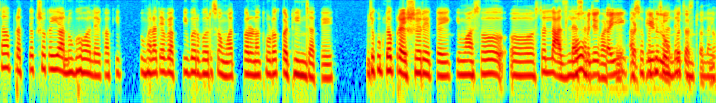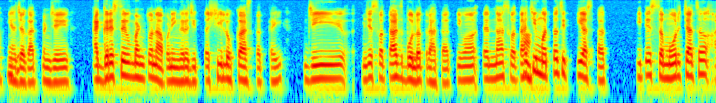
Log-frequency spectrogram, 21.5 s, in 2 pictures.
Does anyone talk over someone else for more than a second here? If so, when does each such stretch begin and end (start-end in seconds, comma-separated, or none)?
8.6-11.0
